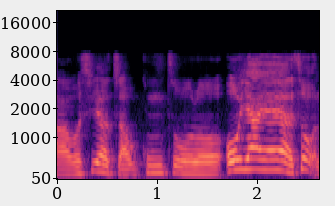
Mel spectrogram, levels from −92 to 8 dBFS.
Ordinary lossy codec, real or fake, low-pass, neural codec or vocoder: none; real; none; none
